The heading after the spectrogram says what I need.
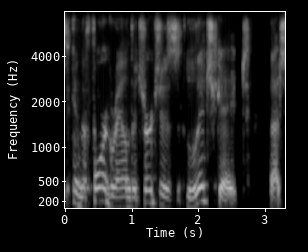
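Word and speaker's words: lych gate: And it shows in the foreground the church's lich gate, that's spelled L-Y-C-H, which was built in 1889.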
